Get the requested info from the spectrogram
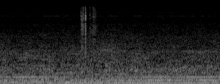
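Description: A single brief, sharp click about a second in, over a steady low hum.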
